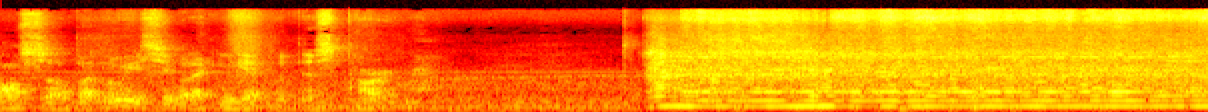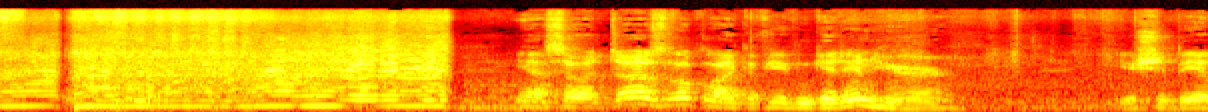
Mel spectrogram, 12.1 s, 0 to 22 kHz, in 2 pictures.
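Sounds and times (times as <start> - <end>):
orbital sander motor hum: 3.2 - 8.3.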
